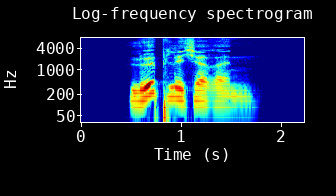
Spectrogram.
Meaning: inflection of löblich: 1. strong genitive masculine/neuter singular comparative degree 2. weak/mixed genitive/dative all-gender singular comparative degree
- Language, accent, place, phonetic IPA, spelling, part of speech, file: German, Germany, Berlin, [ˈløːplɪçəʁən], löblicheren, adjective, De-löblicheren.ogg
